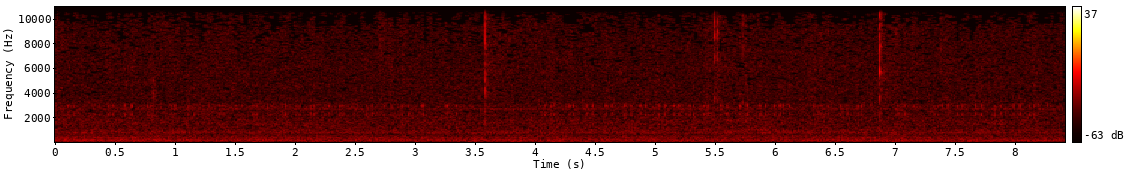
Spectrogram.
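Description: Faint steady low hum of background noise, with a few soft clicks of knitting needles as stitches are worked, about three clicks spread through the middle and later part.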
